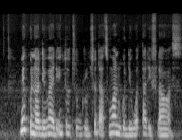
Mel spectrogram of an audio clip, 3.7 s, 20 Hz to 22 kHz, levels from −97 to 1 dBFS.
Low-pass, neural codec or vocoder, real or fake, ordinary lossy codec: 14.4 kHz; none; real; none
